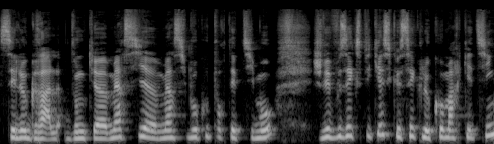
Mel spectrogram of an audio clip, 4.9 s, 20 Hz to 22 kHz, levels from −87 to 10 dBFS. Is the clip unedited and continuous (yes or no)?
yes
